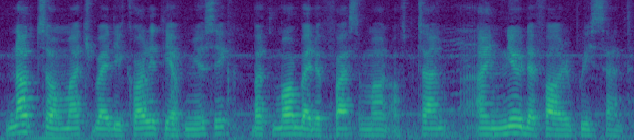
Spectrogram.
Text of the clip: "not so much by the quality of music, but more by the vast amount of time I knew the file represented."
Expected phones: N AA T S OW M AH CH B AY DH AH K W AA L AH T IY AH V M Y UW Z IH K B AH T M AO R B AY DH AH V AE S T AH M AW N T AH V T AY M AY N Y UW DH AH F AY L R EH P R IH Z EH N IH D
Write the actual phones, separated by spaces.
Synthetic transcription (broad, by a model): N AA T S OW M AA CH B AY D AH K W AA L AH T IY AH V M Y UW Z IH K B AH T M AO R B AY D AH F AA S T AH M AW N T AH F T AY M AY N Y UW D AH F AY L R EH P R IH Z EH N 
